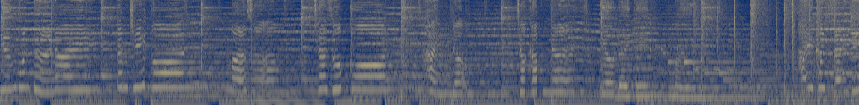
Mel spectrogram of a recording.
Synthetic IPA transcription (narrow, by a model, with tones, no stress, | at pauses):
ɲɨ̰˧˥ŋmu˧ənt̪ɨ˨˩na˧j | t̪ə˧mt͡ɕi˧˥kɔ˧n | məː˨˩zə˧˨˧w | t͡ɕaː˧zu˦˥p̚kɔ˧n | ha˨˩jŋ̟ɗɔ̰˧˨ŋ͡m | t͡ɕɔ˧˩ɣa˦˥p̚nəː˧j | ʔi˧əwɗəː˨˩jt̪ï˨˧˩ŋ | mə˨˩ŋ | ha̰˧˥jt̪ʰɨ˦˥k̚za˨˧˨jŋɗi˧˦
